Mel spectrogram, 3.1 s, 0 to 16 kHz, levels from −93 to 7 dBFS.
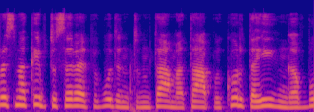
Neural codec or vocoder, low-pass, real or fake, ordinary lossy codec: none; 9.9 kHz; real; Opus, 32 kbps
